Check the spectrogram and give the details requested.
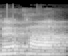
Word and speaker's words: Burchgart: in front of me and Burkhart is the way you actually pronounce my surname okay um birchgart is how it sounds or is spelled and that is um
